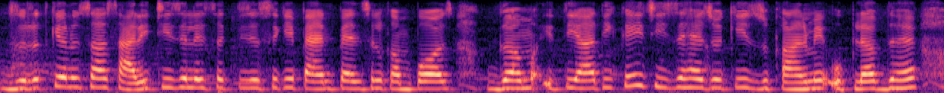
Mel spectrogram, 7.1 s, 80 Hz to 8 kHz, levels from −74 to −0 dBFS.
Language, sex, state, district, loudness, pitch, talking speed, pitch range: Hindi, female, Chhattisgarh, Korba, -16 LUFS, 250 Hz, 210 wpm, 230-270 Hz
